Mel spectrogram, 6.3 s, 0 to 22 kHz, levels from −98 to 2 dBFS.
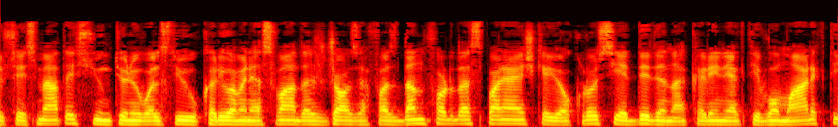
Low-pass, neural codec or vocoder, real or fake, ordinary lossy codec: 10.8 kHz; none; real; MP3, 48 kbps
